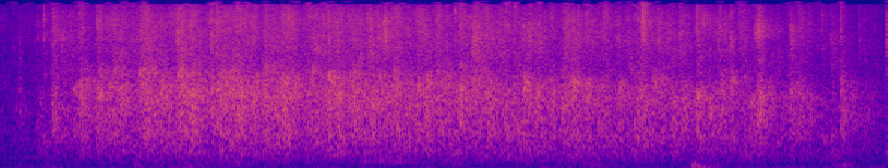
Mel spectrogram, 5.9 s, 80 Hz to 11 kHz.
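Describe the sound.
Dense audience applause welcoming a speaker to a morning architecture talk at the Sydney Architecture Festival 2018, a steady wash of many hands clapping that holds at an even, full level for several seconds.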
